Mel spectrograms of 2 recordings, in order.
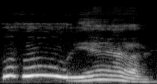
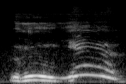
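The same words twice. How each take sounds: First: High, loud woohoo falling; brawl whoop. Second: High, loud and slow woohoo; party whoop. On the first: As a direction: cheer wildly mid-fight. Sonic cheering in brawl. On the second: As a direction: stretch out a wild party cheer. Sonic cheering while dancing. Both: Acted.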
